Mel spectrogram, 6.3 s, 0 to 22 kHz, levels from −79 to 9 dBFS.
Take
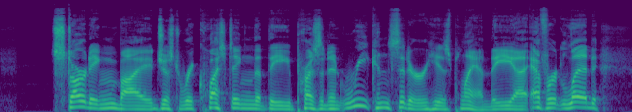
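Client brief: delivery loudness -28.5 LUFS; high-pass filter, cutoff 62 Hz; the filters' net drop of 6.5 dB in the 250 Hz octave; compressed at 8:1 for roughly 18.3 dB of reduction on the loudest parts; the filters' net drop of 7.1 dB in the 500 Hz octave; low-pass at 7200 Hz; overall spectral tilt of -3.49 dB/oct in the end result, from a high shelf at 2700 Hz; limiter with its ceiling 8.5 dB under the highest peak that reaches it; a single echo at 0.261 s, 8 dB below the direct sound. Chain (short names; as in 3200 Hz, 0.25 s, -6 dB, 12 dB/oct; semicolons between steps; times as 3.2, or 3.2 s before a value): HPF 62 Hz; LPF 7200 Hz; bell 250 Hz -7.5 dB; bell 500 Hz -7.5 dB; high shelf 2700 Hz +8.5 dB; compressor 8:1, threshold -28 dBFS; limiter -22 dBFS; echo 0.261 s -8 dB; gain +4 dB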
